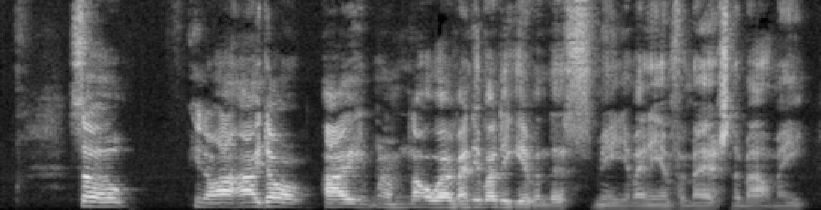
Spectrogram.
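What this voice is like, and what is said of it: English accent. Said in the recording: “I am English. I was born in England. ... She would have known I was English maybe by my accent. I don't think it's ever left me ... I still sound a bit English.”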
